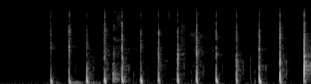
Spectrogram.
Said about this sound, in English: That's clapping. I really hope that was clapping. I realized after I started clapping.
